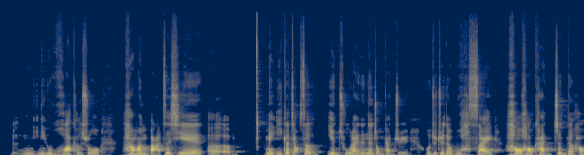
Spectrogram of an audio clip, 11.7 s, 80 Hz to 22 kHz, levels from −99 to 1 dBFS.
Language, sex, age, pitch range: Chinese, female, 20-39, 185-250 Hz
